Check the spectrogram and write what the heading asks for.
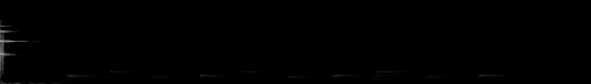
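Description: A single bright clink of glasses raised in a drinking toast rings out at the start and fades quickly, followed by quiet, sustained melodic tones in the background. No one speaks.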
